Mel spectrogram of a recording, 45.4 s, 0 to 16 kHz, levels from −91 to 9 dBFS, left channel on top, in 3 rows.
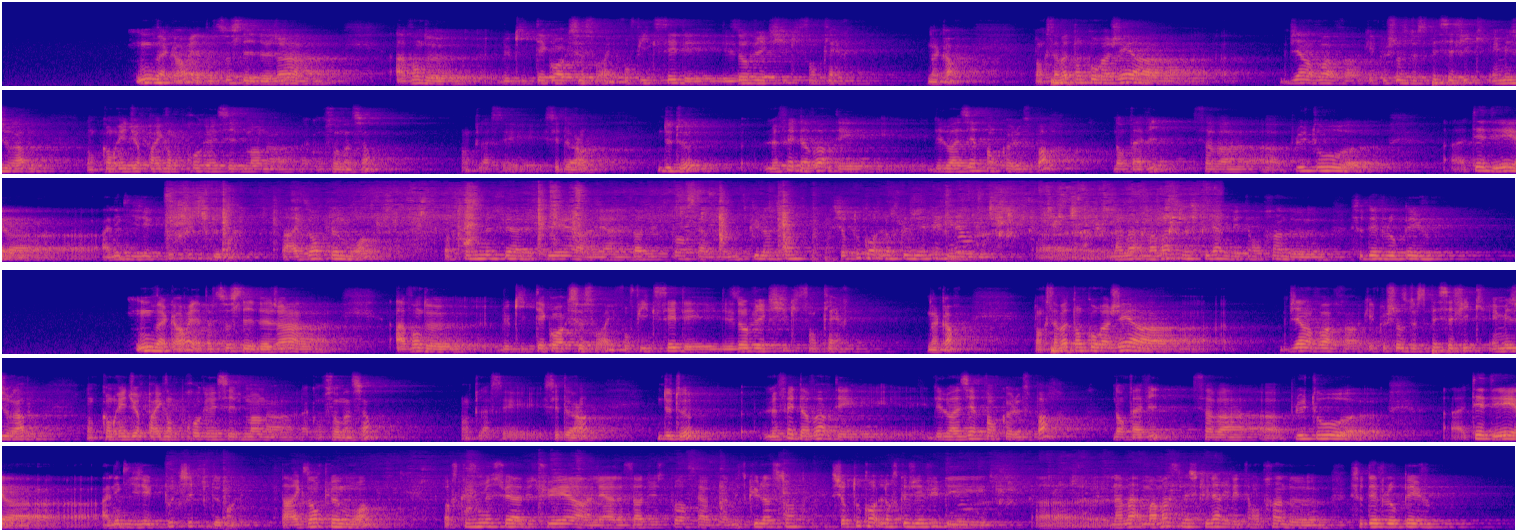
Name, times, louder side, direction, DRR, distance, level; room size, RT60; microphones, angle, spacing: voice 1, 1.3-8.5 9.3-12.0 12.8-18.8 19.7-21.0 21.7-22.1 22.7-25.8 26.3-26.7 27.1-29.3 29.6-32.7 33.1-34.0 34.3-44.6, right 2 dB, 50° right, 4 dB, 0.8 m, -32 dB
sound 1, 31.9-42.5, left 12 dB, 90° left, 0.3 m, -37 dB
16.5 x 7.5 x 5.6 m, 2.1 s
head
